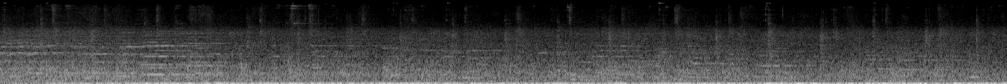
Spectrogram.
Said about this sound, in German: Während ich den Tunnel durchquere, verschwindet das Akkordeon mehr und mehr im Raum. Der treibende Rhythmus der Fußgänger übernimmt die Führung.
